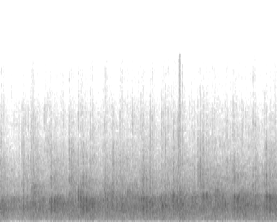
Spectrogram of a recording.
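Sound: audience clapping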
